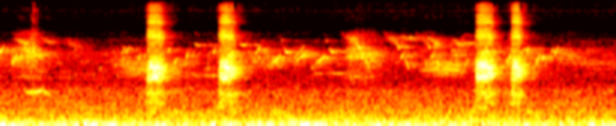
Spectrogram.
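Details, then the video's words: Squirrel in a tree in a back garden on the second day of recording, giving four sharp, harsh barks: a pair spaced half a second apart, a pause, then another quick pair, with faint twittering in the background. "squirrel making noises"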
